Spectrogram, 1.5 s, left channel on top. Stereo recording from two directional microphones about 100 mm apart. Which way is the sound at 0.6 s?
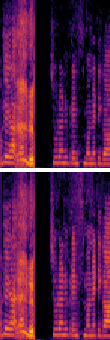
15° left (ahead or behind).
